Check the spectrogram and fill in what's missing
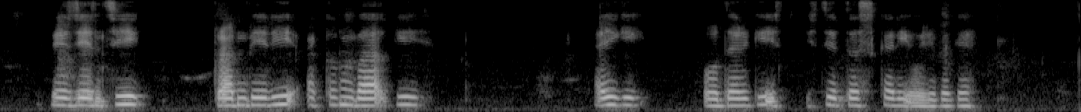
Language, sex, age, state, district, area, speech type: Manipuri, female, 45-60, Manipur, Churachandpur, urban, read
